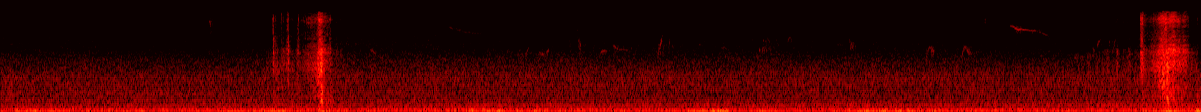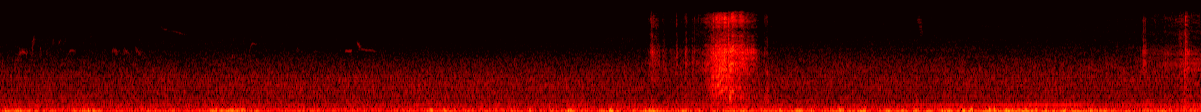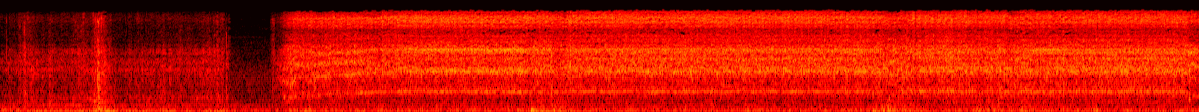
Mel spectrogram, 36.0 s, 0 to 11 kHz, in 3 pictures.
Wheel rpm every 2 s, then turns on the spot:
0, 0, 0, 0, 0, 0, 0, 0, 0, 0, 0, 0, 10, 90, 160, 160, 160, 160.
24-26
